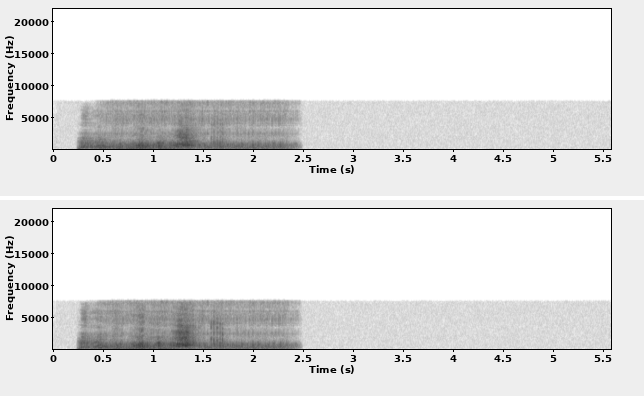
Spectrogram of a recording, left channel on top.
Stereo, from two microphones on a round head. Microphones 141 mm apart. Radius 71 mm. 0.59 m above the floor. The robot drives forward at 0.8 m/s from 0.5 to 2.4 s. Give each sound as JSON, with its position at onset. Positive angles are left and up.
{"t": 0.2, "sound": "a zipper", "side_deg": -40, "distance_m": 1.5}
